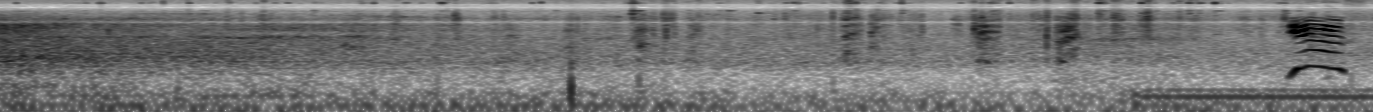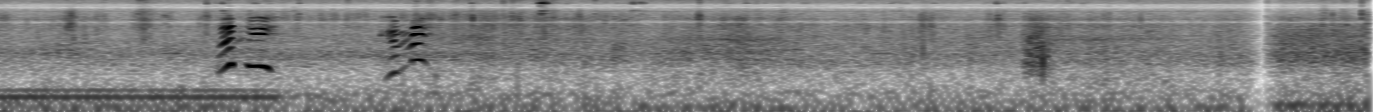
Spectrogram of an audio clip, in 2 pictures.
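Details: Dog named Jasmine at a dog park agility course; three short, high yelps that rise and fall, spaced a second or two apart, over a steady low hum, with a person calling the dog.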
